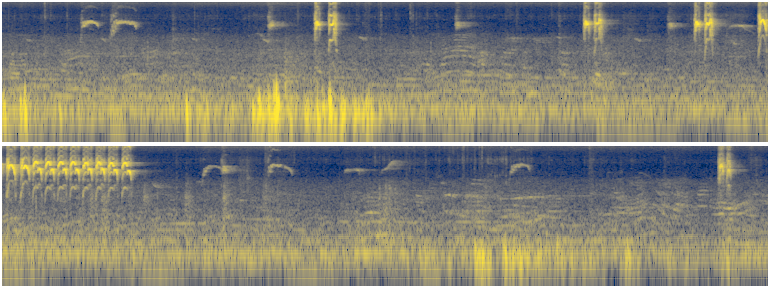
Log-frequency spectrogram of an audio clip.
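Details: Black-capped white-eye in active song: sparse high single chirps spread through a quiet stretch, broken by a rapid, tight trill of sharp twittering notes lasting about a second and a half; faint low background hum.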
